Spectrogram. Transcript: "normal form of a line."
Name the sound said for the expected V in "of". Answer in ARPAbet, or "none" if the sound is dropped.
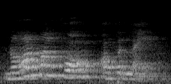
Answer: P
